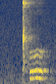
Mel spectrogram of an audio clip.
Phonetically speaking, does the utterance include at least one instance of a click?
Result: yes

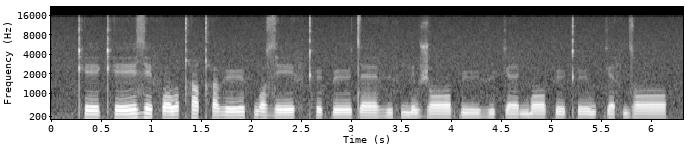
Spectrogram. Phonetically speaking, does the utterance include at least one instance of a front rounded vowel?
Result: yes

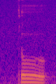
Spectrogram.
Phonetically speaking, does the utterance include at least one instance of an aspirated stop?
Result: no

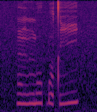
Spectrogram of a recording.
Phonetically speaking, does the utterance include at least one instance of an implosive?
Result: yes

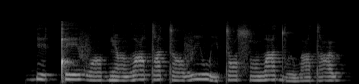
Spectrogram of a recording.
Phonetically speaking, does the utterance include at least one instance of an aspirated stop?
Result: no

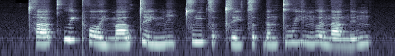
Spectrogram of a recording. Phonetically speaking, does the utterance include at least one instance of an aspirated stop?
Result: yes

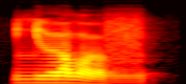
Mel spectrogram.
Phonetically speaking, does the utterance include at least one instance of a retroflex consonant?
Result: no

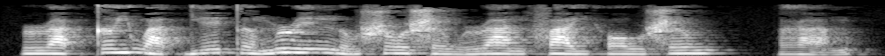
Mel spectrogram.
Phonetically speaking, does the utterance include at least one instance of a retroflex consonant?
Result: yes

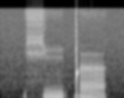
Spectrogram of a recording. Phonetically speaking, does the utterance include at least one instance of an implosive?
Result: no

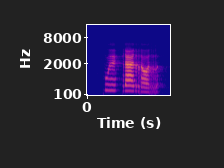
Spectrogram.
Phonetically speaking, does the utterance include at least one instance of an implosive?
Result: no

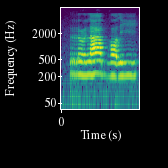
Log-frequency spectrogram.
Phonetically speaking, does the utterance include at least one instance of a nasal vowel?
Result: no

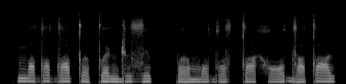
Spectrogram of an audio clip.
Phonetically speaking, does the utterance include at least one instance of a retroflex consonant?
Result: yes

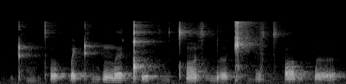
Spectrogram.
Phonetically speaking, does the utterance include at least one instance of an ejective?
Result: yes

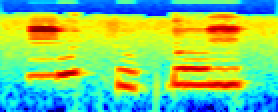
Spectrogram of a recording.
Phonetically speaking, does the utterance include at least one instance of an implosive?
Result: yes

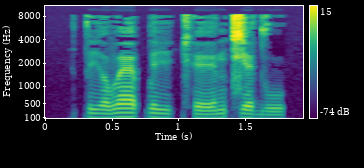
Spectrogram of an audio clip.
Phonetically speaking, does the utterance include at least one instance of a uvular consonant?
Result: no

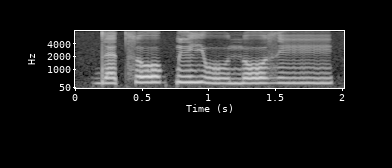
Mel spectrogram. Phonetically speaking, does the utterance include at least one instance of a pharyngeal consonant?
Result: no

